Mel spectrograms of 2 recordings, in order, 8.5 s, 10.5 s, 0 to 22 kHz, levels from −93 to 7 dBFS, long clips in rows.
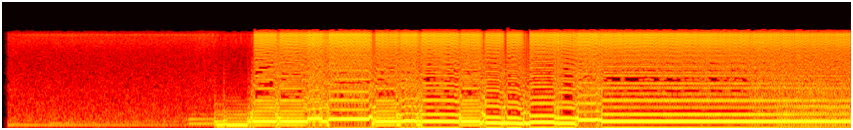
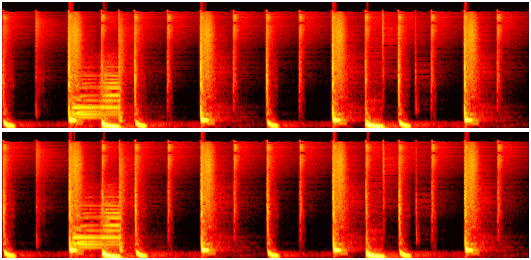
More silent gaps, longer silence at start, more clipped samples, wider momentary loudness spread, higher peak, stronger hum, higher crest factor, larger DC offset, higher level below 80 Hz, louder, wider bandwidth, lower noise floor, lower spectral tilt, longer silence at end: neither; about the same, 0 s vs 0 s; second, under 0.1% vs 0.1%; first, 21 LU vs 14 LU; about the same, 0 dBFS vs 0 dBFS; neither; about the same, 14 dB vs 14 dB; first, 2% vs under 0.1%; second, -38 dBFS vs -22 dBFS; first, -11 LUFS vs -14 LUFS; second, 9.4 kHz vs over 20 kHz; about the same, -33 dBFS vs -36 dBFS; second, -2.5 dB/octave vs -4 dB/octave; second, 0 s vs 0.25 s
